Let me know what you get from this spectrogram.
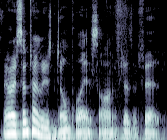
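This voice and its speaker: A man's voice: lowish voice, big pitch swings, fast, dark tone. A twenty-two-year-old man, a band member, chiming in with short remarks during a radio studio interview. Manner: brief interjections, finishes others' sentences. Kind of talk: casual interview chat.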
